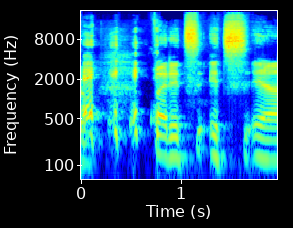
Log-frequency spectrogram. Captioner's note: laugh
